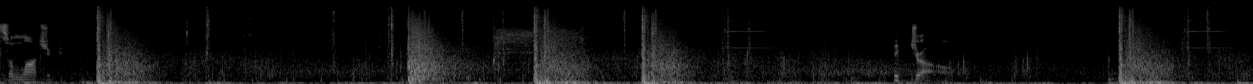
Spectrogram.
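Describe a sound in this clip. Gunshots crack loudly, one at a time.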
